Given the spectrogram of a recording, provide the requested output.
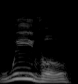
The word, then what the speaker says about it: weevil: antenna right what's this weevil Weevil rhymes with evil and that's what many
